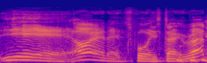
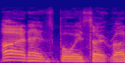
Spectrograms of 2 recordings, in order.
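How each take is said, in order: First: It is said in a higher pitch. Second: It is said in a lower, normal pitch.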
